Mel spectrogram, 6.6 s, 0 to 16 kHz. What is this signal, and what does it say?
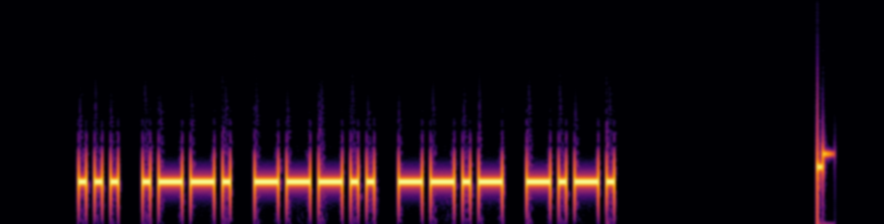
Morse code, heard as a keyed tone, about 20 wpm, 700 Hz. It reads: SP8QC
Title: 2023 POTA Hunter Call Signs - 20wpm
